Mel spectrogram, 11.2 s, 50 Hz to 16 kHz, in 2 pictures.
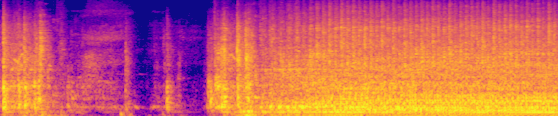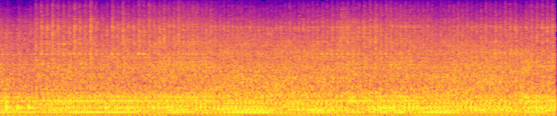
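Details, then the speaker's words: Mountfield 474 lawnmower from dump, starts after a couple of pulls, steady even putter without shaking (bent crank thought unlikely) but revs slightly low; may need a carb tune or dry throttle linkages lubricated, cause unconfirmed. "it's not shaking like like like a i would expect it to but it does want picking up slightly on the revs"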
